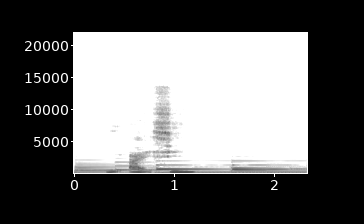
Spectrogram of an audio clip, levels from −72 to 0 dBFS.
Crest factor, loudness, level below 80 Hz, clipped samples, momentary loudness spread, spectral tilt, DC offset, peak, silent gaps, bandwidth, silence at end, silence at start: 16 dB; -31 LUFS; -50 dBFS; under 0.1%; 11 LU; -5.5 dB/octave; under 0.1%; -16 dBFS; none; 14 kHz; 0 s; 0 s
